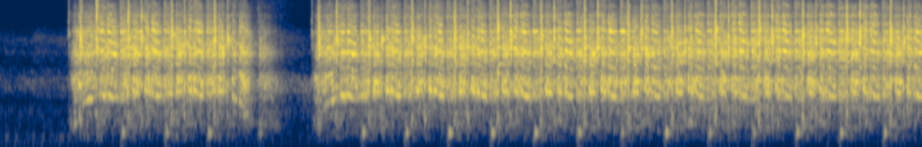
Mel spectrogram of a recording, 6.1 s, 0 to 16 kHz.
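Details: Honda 400EX ATV, throttle held partly open: two cranking attempts with short pause, even compression beats about three a second, no firing at all; turns over but won't start.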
